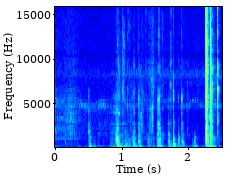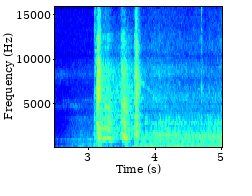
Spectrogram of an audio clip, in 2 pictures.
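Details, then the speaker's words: Kubota Grand L3560 HST tractor with BH92 backhoe reconnected, driving around: loose clicks, then steady diesel running with no hydraulic whine or hum. "no issues no issues no noise i'm good to go"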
